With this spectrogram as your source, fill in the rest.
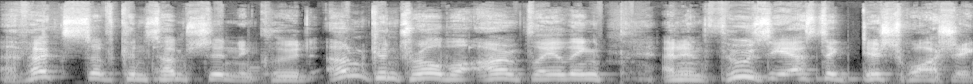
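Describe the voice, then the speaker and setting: A man puts on a character voice pitched high. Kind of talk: character narration of game encyclopedia entries.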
